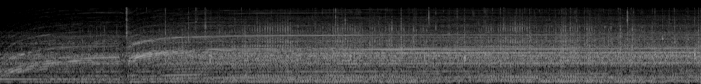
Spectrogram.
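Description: Braun stand mixer's electric motor starting up and running, its wire beaters whisking whole eggs and yolks in a bowl. The whine rises as it starts and again about a second in, then holds steady.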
